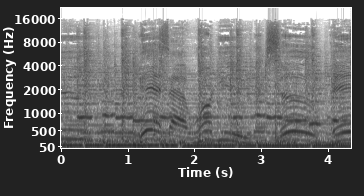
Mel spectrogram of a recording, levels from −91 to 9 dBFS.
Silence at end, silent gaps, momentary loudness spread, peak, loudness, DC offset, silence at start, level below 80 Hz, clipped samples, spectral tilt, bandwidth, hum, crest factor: 0 s; none; 3 LU; 0 dBFS; -11 LUFS; under 0.1%; 0 s; -16 dBFS; under 0.1%; -4 dB/octave; 16.5 kHz; none; 10 dB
